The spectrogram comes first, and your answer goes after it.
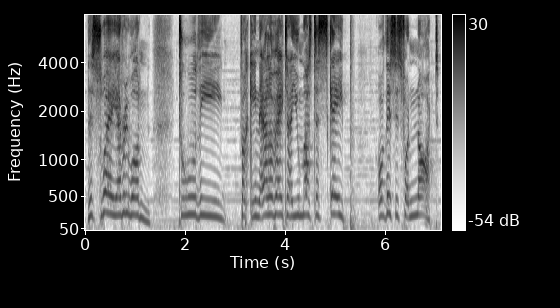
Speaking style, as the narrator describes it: I will shout

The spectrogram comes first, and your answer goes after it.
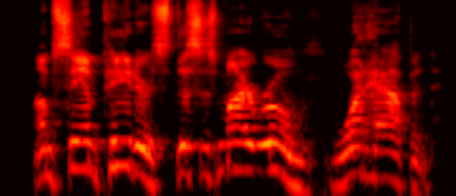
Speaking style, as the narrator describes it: The cop yelled into the bedroom

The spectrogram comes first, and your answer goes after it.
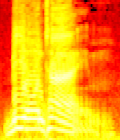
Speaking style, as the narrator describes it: Another yelled

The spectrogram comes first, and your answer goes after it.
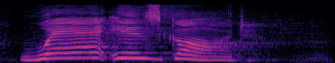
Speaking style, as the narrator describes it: The clergyman, a huge man with a booming voice, asked him sternly

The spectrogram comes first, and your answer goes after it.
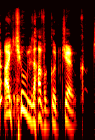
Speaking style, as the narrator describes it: chuckled Mr

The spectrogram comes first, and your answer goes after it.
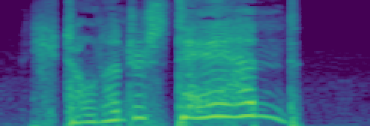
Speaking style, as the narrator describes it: Lantis yelped at Radix

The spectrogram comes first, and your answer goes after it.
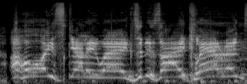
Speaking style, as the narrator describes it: The tiny clam pirate suddenly shouted

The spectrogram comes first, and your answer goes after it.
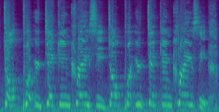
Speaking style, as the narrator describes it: She starts screaming again

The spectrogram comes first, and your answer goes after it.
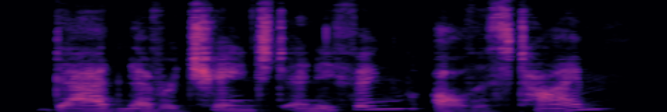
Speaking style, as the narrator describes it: he murmured

